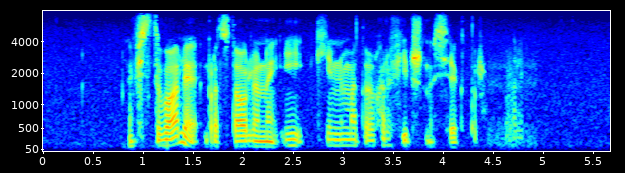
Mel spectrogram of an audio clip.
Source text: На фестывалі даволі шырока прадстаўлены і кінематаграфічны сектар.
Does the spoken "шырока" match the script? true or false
false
